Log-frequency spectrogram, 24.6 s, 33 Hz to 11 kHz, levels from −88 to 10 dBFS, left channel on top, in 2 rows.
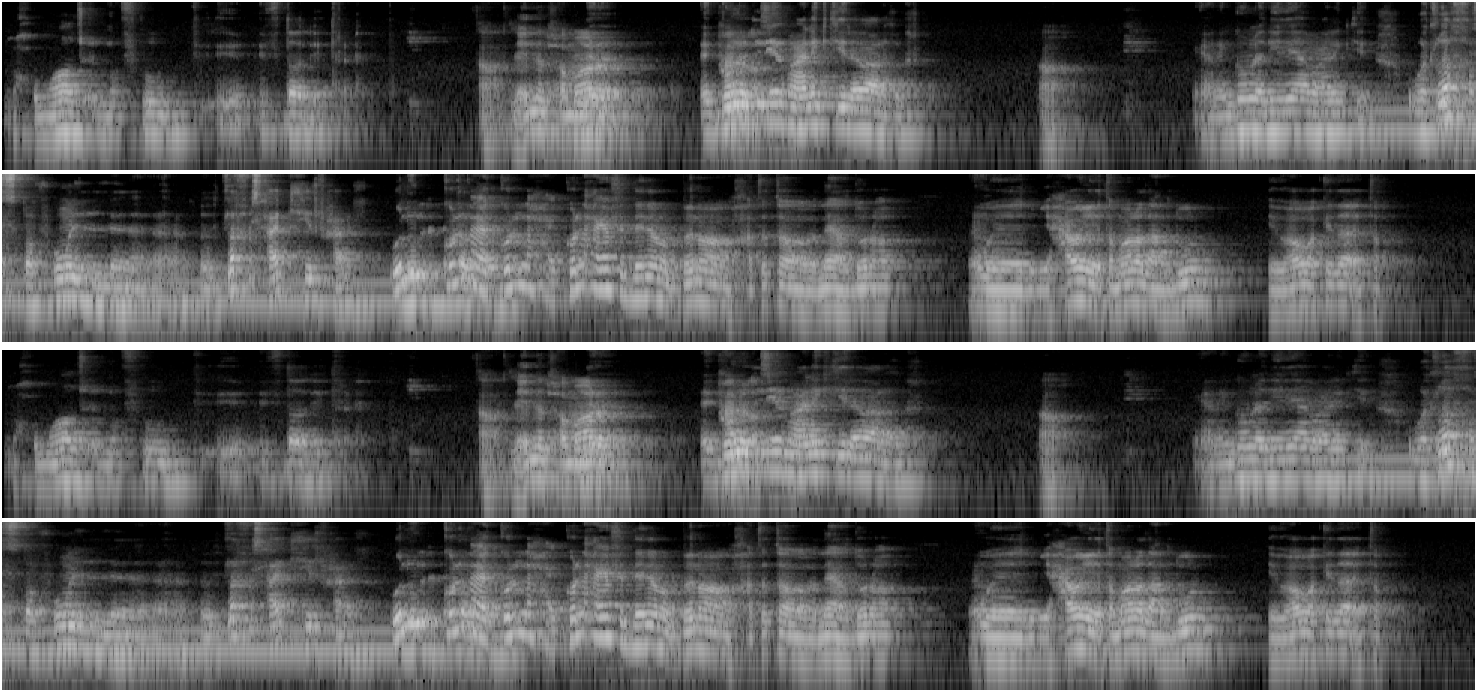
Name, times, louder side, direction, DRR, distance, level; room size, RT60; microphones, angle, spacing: voice 1, 0.0-2.7 4.7-5.1 5.8-7.6 9.9-15.3 15.6-15.8 16.1-16.4 20.3-20.6, left 2 dB, 55° left, 7 dB, 0.7 m, -24 dB
voice 2, 4.0-5.1 6.0-6.3 8.6-8.9 15.5-19.7 20.4-22.4 22.8-23.7, equal, ahead, 4 dB, 0.4 m, -23 dB
sound 1, 10.2-15.7, right 2 dB, 30° right, 0.9 m, -35 dB
12.5 x 5.7 x 2.7 m, 0.95 s
head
